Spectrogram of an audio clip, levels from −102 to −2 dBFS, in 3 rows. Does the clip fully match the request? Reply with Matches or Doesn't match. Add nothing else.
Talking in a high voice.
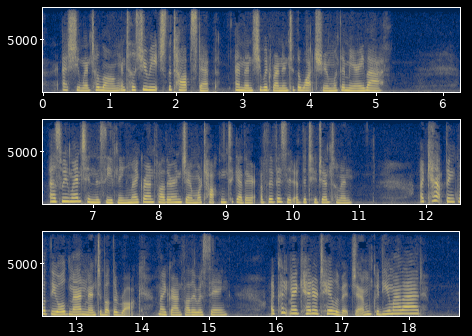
Matches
